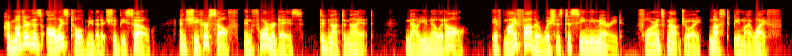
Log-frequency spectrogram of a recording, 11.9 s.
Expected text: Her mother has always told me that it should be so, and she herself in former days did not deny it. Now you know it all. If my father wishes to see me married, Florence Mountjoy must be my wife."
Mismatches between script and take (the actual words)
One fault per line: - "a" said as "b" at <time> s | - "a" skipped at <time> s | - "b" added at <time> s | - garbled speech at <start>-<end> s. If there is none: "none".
none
